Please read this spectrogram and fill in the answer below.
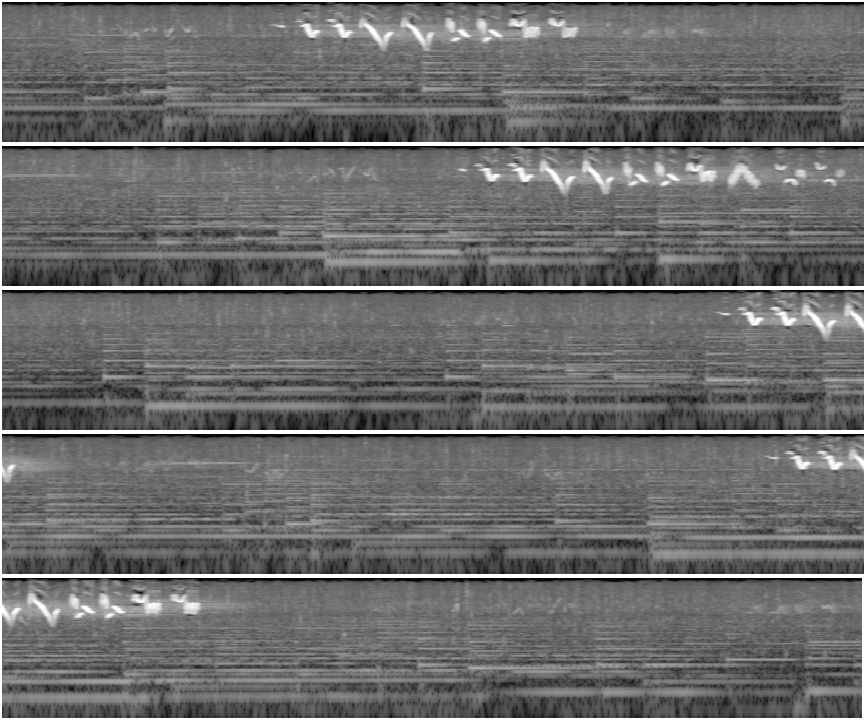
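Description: A songbird singing four bursts of rapid, high chirping notes, each burst about two seconds long and the third one shorter, over soft background music of slow sustained chords.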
